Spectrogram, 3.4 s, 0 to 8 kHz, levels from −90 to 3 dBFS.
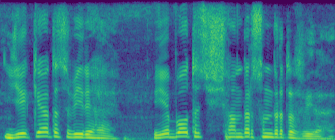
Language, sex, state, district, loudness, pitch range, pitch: Hindi, male, Punjab, Fazilka, -14 LUFS, 145-210 Hz, 190 Hz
